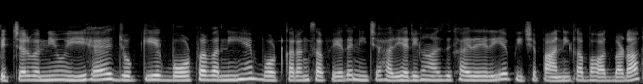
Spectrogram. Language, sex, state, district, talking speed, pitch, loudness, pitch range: Hindi, female, Uttarakhand, Tehri Garhwal, 270 wpm, 195 Hz, -17 LUFS, 190-210 Hz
